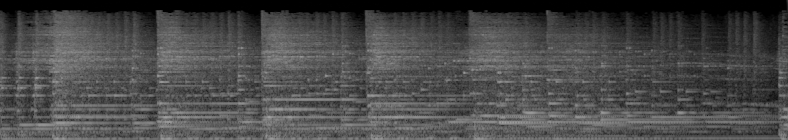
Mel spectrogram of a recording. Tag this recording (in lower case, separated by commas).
percussion, music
